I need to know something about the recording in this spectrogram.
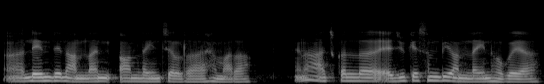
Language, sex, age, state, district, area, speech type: Hindi, female, 45-60, Madhya Pradesh, Ujjain, urban, spontaneous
